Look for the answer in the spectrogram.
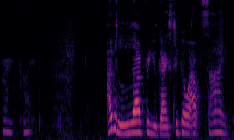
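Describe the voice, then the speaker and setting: A woman's voice: a little high, a little slow, darkish tone, husky. A woman teacher reading a picture book aloud to toddlers, asking encouraging questions in a sing-song, exaggerated way.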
